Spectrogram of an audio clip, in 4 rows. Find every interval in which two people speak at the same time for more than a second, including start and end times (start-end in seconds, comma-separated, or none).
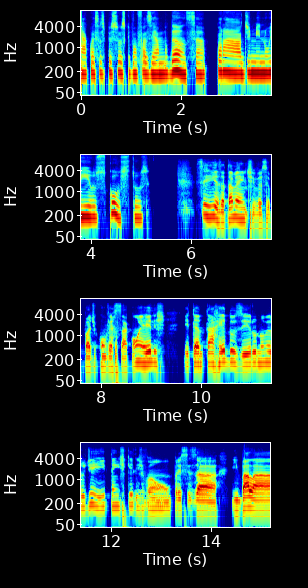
none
